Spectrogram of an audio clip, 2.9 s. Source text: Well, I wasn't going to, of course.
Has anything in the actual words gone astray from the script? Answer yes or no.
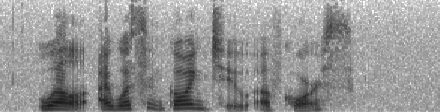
no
